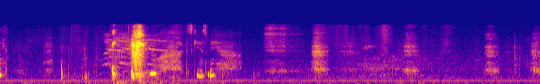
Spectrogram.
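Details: Several sneezes from an adult woman who says she feels dizzy: stifled ones, let-outs and a failed hold-back, one loud burst among softer ones, steady low room hum.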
